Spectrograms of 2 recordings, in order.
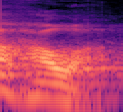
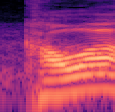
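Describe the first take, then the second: First: হাওয়া with plain h replacing kh; pron. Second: খাওয়া with a clear kh; crisp aspirated kh in খাওয়া; pron. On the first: Teacher contrasting kh sound, h version হাওয়া. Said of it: "এই যে খাওয়া, হাওয়া". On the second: Teacher contrasting kh sound, clear খাওয়া. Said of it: "এই যে খাওয়া". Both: Shown as a demonstration.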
